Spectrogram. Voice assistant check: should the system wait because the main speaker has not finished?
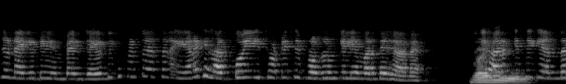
Yes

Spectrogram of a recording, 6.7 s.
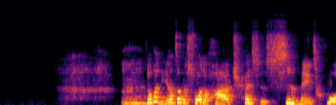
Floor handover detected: Yes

